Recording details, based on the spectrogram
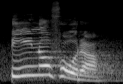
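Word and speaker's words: Ctenophora: अब देखो टीनोफोरा, सी साइलेंट है, तो टीनोफोरा में भी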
